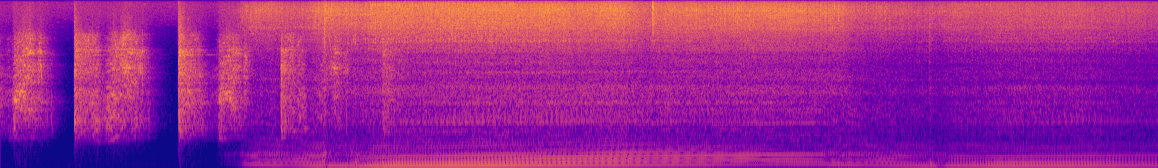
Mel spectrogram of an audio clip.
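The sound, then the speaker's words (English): A car engine drones steadily while driving through the American South, a low harmonic hum that climbs in pitch early, holds, then dips briefly and recovers; a few sharp knocks come just before it starts. “I keep driving on through the south, down the Dixie.”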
